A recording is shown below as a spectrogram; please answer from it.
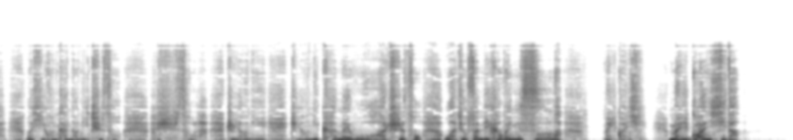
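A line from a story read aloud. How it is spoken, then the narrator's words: Soft and tender. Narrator (Chinese): 宫南燕柔声说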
